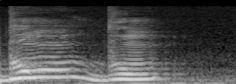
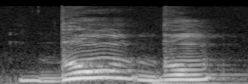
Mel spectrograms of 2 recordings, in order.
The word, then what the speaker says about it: bonbon: And at last, un bonbon with a nasal on. Un bonbon. un bonbon.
